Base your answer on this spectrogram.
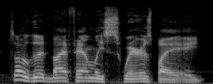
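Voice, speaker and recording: A man chatting casually on a live stream, rambling and hesitant with many fillers, his voice going hoarse. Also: mid-range voice, animated, normal speed, fairly bright tone, soft background music. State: losing his voice. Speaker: streamer ranking games he reviewed.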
